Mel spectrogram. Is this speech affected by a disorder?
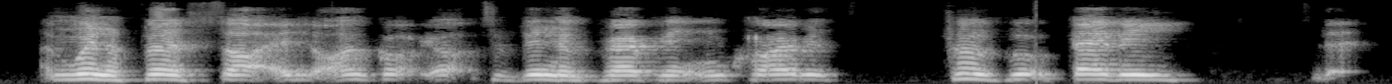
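Yes: cerebral palsy.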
